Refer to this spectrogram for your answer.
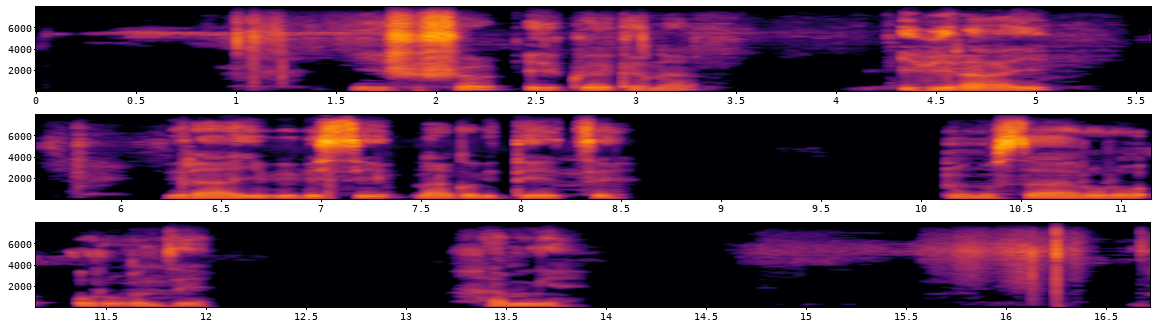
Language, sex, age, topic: Kinyarwanda, male, 25-35, agriculture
